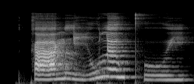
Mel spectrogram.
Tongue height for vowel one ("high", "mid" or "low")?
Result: low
